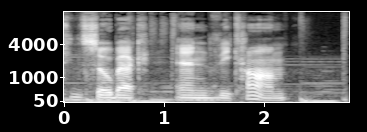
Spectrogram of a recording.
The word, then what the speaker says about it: Kohm: the sobec and the Comm kohm depending on how you like to pronounce it comb whatever those two weapons fire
